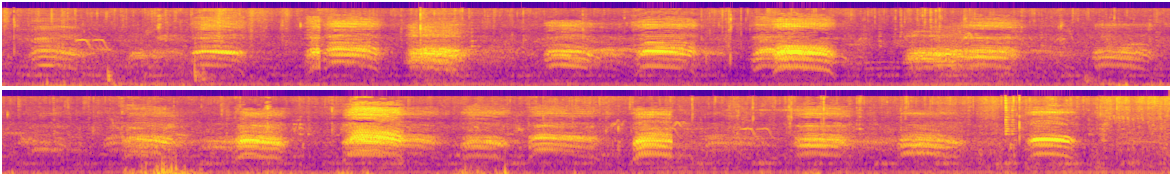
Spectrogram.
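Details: Crows fighting over food, calling loudly. Harsh, hoarse caws come in rapid overlapping bursts, roughly fifteen calls in twelve seconds, with a steady low hum and occasional thuds underneath.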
